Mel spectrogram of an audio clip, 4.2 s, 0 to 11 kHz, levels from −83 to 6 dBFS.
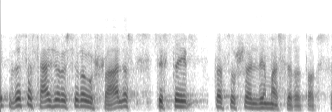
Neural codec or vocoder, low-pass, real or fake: none; 7.2 kHz; real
